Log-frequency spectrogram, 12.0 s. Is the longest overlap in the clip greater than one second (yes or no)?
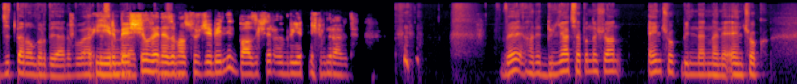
yes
